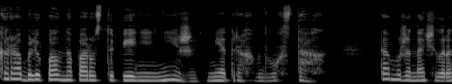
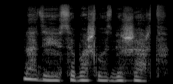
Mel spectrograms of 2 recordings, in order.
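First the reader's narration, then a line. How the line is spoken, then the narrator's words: Relieved exhale. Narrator (Russian): выдохнула я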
